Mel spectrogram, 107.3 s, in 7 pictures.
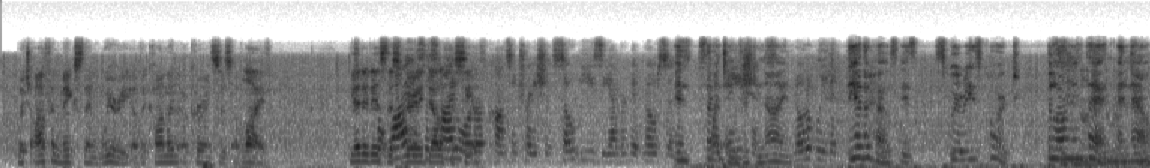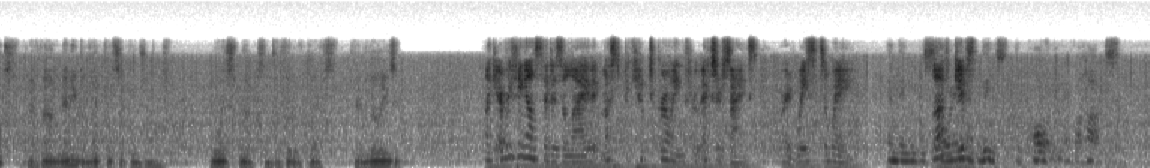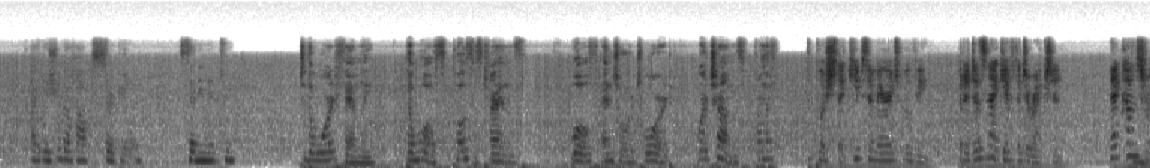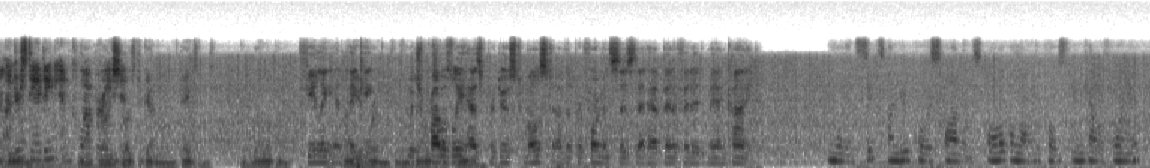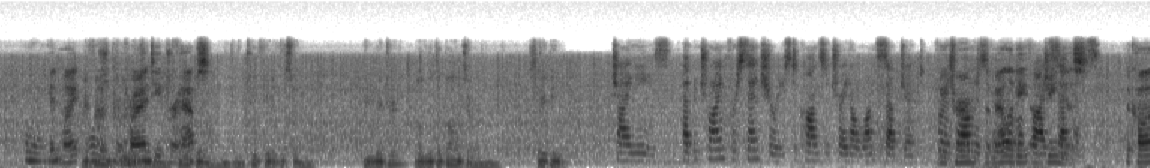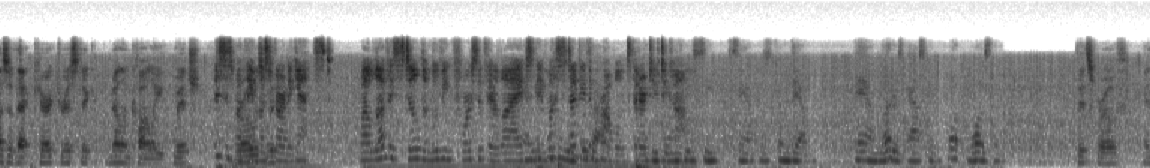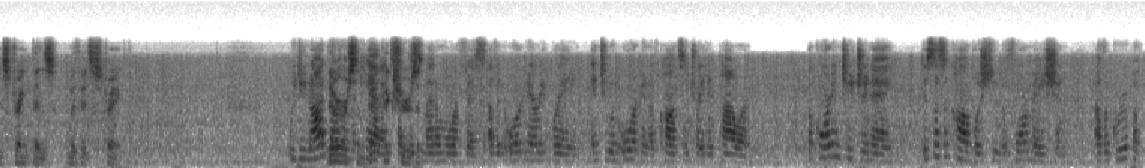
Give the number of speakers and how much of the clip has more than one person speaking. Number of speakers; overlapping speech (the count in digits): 6, about 19%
